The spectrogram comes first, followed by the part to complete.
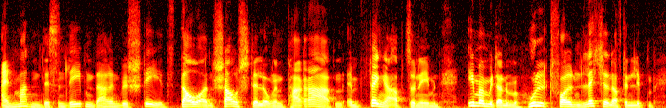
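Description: An actor playing a wry storyteller, narrating a radio play about royalty with ironic, mock-ceremonious relish. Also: male voice, medium pitch, sing-song, normal speed, muffled recording. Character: wry, mocking male storyteller of a royal tale.

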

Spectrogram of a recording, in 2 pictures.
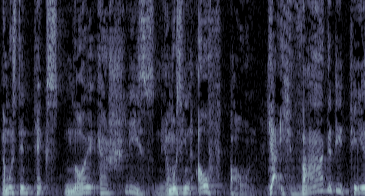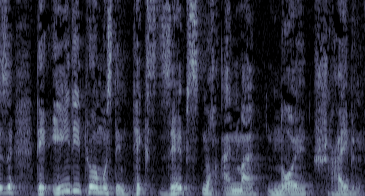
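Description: Pompous middle-aged scholar, very husky, wildly swooping intonation, fussy pedant, satirical radio play. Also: male voice, fairly high pitch, big pitch swings, unhurried, hardly any pauses, exaggerated voice. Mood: grandly lecturing. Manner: pompous, fussy, lecturing, declamatory. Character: obsessive pedantic male scholar editing an obscure epic. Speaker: literary scholar with a doctorate.

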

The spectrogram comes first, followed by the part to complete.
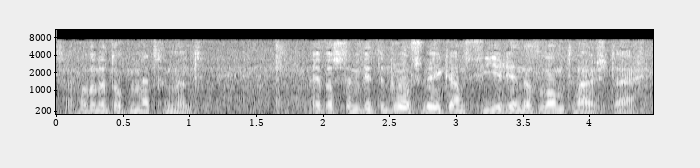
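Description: Man acting a brisk, low-voiced army general. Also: natural voice. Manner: authoritative, clipped orders. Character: brisk commanding army general, wry with colleagues. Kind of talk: 1970s Dutch radio drama acting. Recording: muffled, noisy 1970s radio drama tape.

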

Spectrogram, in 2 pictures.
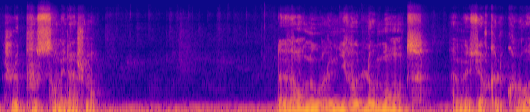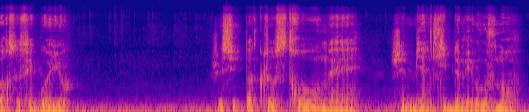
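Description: A jaded cop narrating a noir audio drama, really deep mellow voice, slangy, wary, blunt. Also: male voice, a little hiss or hum. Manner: world-weary, slangy, blunt. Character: jaded, wary, hard-bitten male police inspector.

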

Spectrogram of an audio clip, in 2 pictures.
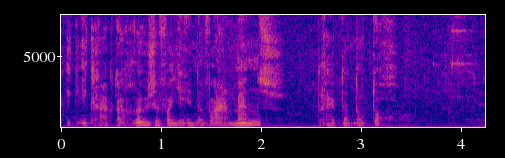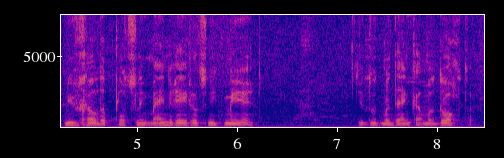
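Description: An actor playing a guarded, grumbling older man, measured and brusque, in a radio drama. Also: medium pitch, expressive, mellow, natural voice. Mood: troubled, agitated.

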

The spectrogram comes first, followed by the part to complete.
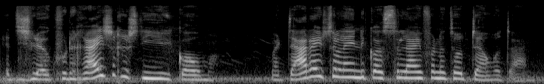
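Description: A woman's voice: high-pitched, animated, normal speed, background noise. A woman voicing an outspoken, opinionated young island girl in a radio play. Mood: firm. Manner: firm, outspoken. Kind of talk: radio drama acting.

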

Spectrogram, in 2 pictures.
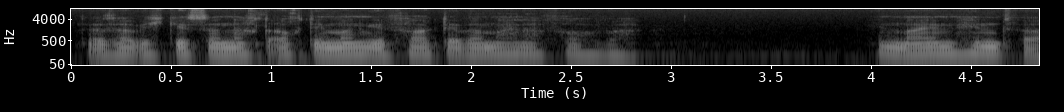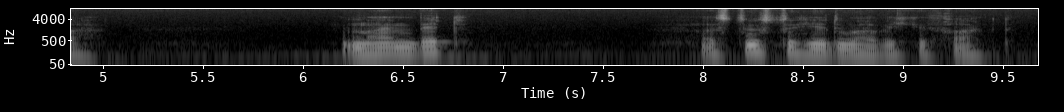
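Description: A man's voice: mid-range voice, fairly even intonation, moderate pace, creaky, pauses often, breathy edge, lo-fi sound. A man acting a haunted, despairing returned soldier in a 1940s German radio play, brooding and intense, swinging between whispers and outcries. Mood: bitter, numb.

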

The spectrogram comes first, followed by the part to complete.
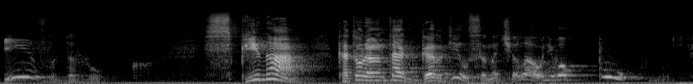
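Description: A man narrating a children's fairy tale in an expressive, theatrical storyteller's manner. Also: high-pitched, takes it slowly, vocal fry. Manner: expressive, dramatic delivery.

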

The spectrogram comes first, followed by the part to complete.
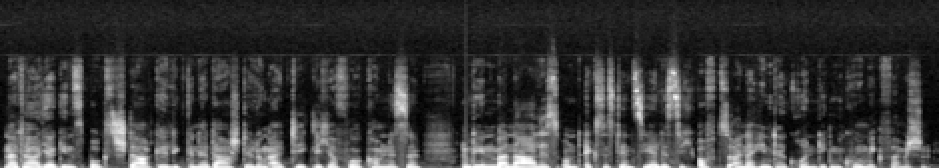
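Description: A man's voice: fairly high pitch, animated, moderate pace, a little mellow. A man announcing a radio play in a scripted introduction, as a broadcast presenter would.

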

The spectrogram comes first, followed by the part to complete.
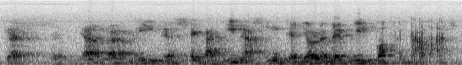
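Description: A man's voice: medium pitch, moderate pace, fairly bright tone, close to an everyday voice. A man playing a touchy, blustering ruffian lover in a classical radio comedy. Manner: blustering, grandiose. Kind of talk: Spanish classical comic radio theatre acting. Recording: roomy, hissy 1980 radio broadcast.

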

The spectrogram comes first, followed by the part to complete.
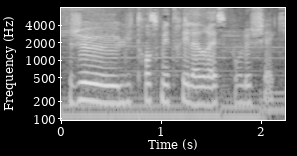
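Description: A woman's voice: mid-range voice, flat delivery, unhurried, over music. A woman co-hosting a podcast in casual chat, informal and often searching for her words. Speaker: podcast co-host.

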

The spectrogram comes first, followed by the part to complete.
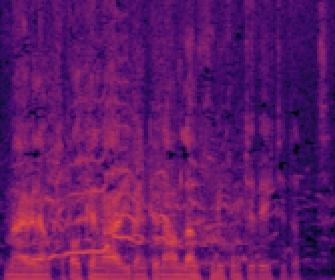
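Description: An actor playing a measured, thoughtful man in a radio drama. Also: on the low side, completely flat delivery, a loud crowd, heavy background noise, close to an everyday voice.

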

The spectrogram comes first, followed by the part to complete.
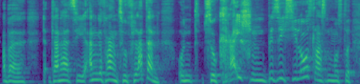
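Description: A stammering, panicky thief. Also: male voice, sits high, animated, brisk, a bit bright. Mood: nervous confession. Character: nervous stammering male hotel thief confessing. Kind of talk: 1950s radio drama acting.

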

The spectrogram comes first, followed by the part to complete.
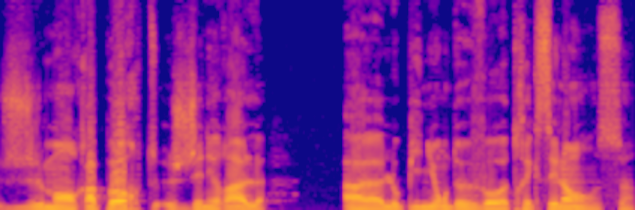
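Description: A man's voice: fairly high pitch, lively intonation, takes it slowly, darkish tone, dry recording, studio quality, pitched above the performer's own voice. A man voicing a servile, frightened colonial prisoner in an audiobook, stammering humbly and pleading. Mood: timid, flattering. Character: cowardly, servile, trembling male colonial prisoner.

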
